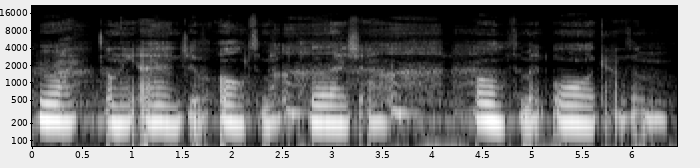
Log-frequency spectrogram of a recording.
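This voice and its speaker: A woman doing an intimate ASMR role-play close to the ear, breathy, soothing and hypnotic in her coaxing. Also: mid-range voice, little pitch movement, slow, mellow. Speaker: adult audio performer.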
